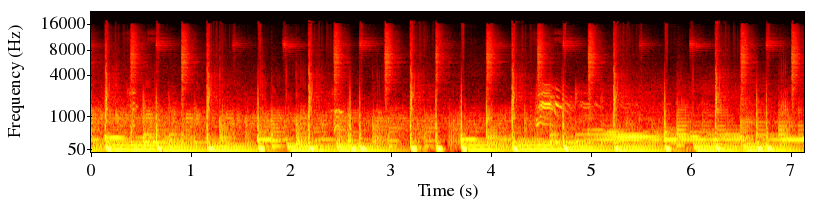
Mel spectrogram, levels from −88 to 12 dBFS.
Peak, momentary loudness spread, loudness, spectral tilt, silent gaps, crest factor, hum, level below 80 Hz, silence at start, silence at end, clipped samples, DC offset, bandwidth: 0 dBFS; 4 LU; -13 LUFS; -7 dB/octave; none; 10 dB; none; -12 dBFS; 0 s; 0 s; under 0.1%; under 0.1%; 15.5 kHz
